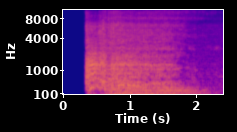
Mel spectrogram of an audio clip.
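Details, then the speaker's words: Austin-Healey Frogeye (Bugeye) Sprite small four-cylinder, first start after valve clearance adjustment, points gapping and tach drive gear repair, choke partly out, in neutral: catches and settles to a steady even idle, no misses or ticking; much better than before. "Perfect. That sounds way better than it did before I did all those adjustments."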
